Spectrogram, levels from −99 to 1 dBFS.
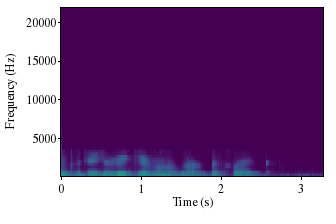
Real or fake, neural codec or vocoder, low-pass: fake; codec, 24 kHz, 0.9 kbps, WavTokenizer, large speech release; 3.6 kHz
